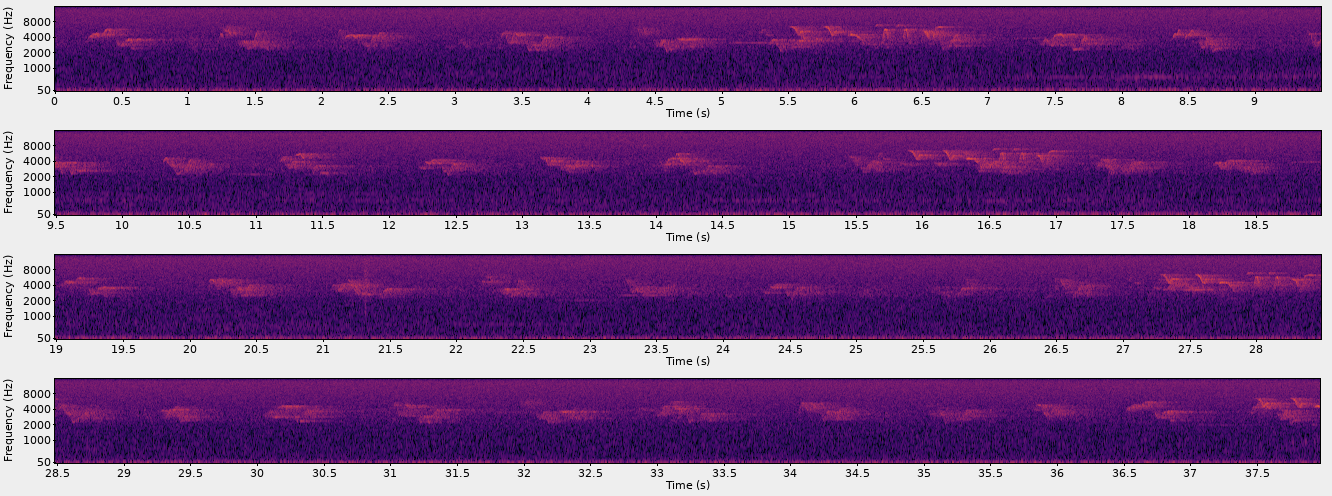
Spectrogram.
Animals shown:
Indigo Bunting (Passerina cyanea), Red-eyed Vireo (Vireo olivaceus), Hermit Thrush (Catharus guttatus)

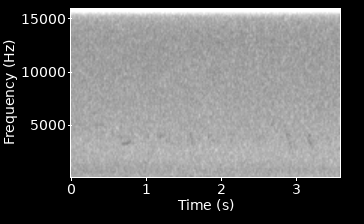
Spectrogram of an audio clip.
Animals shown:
Blue-headed Vireo (Vireo solitarius)

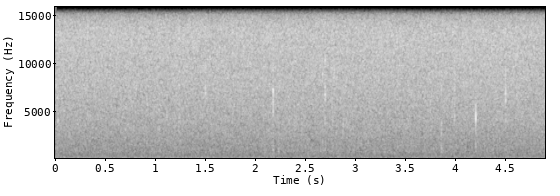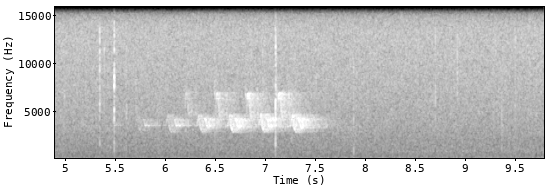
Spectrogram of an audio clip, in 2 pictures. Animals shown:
Ovenbird (Seiurus aurocapilla)

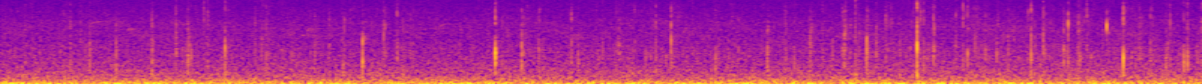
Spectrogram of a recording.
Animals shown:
Red-eyed Vireo (Vireo olivaceus)

